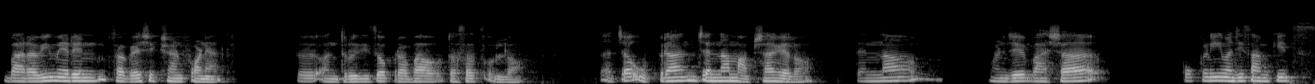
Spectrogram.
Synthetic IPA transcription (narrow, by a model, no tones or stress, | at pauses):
baɾaʋimeɾensəɡɭɛɕikʂəɳfoɳjat̪ː | əɾə̰nt̪ɾud̪it͡sɔpɾəbʱaʋt̪əsət͡sulːɔ | t̪jat͡ɕjaupɾãnt̪̚d͡ʑɛnːamapɕaɡʱɛlɔ | t̪ɛnːa | m̤əɳd͡zebʱaɕa | kokɳiːməd͡ʑʱiːsamkiːt͡s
